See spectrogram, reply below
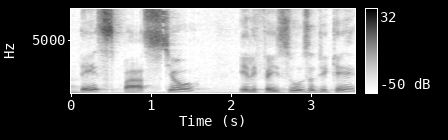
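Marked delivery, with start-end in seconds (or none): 0.0-1.6 drawn-out, unhurried "despacio"; slowly. Shown as a demonstration. Teacher showing students how slowly the speaker talked, slowly. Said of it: "Foi devagar".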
